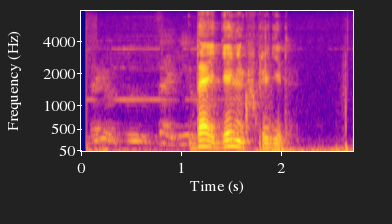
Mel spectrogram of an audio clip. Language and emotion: Russian, neutral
